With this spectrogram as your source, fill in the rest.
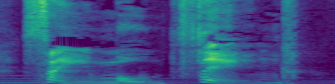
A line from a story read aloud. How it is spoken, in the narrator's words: growled Joel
